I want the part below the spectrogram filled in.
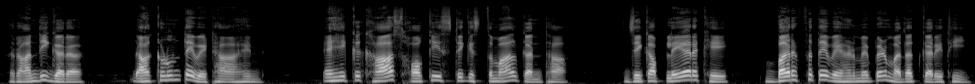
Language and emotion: Sindhi, neutral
